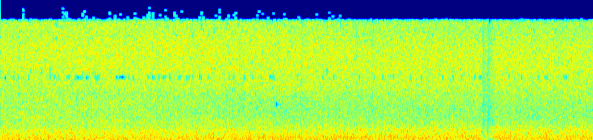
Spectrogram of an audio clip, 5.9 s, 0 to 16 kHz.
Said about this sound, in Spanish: Se sigue haciendo notar sobre todo en Andalucía. Sigue lloviendo, como estás escuchando, en la zona gaditana de Grazalema, donde han caído cerca de 480 litros por metro cuadrado.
